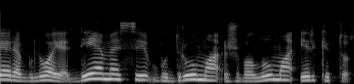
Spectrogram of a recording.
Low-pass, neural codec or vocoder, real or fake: 7.2 kHz; none; real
